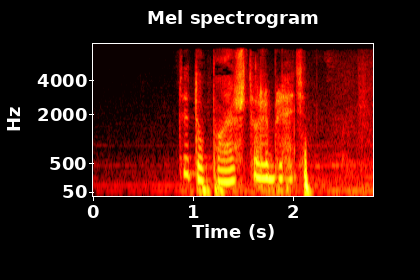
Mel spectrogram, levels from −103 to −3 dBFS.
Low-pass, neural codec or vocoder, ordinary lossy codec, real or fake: 7.2 kHz; none; MP3, 48 kbps; real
